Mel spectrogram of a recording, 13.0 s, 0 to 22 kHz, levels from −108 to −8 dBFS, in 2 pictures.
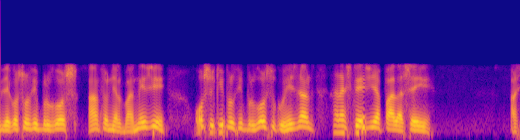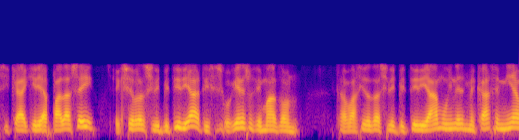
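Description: From start to finish the speech carries the Codec 2 vocoder sound: robotic, buzzy and synthetic, with heavy damage and nothing above 3.8 kHz. The decoder rebuilds the voice from sine waves driven by pitch, voicing and a spectral envelope, so the original waveform never survives. The damage level fits Codec 2's top rate of about 3.2 kbit/s. Unlike a merely band-limited or low-bitrate waveform codec, the buzzy, sine-built timbre gives it away.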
